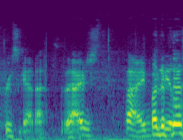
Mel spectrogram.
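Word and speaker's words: bruschetta: excellent all right now you may hear this pronounced brushetta and chances are the people who make that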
